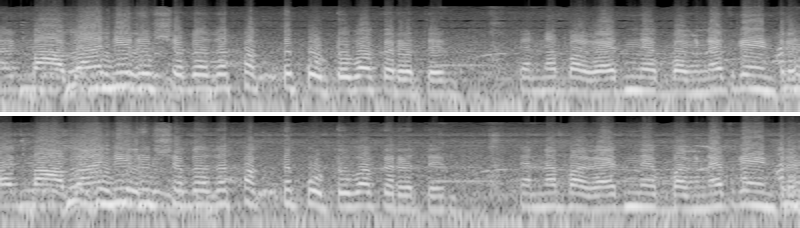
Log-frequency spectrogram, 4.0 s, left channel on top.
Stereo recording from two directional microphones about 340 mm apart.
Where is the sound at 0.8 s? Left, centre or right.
Centre.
